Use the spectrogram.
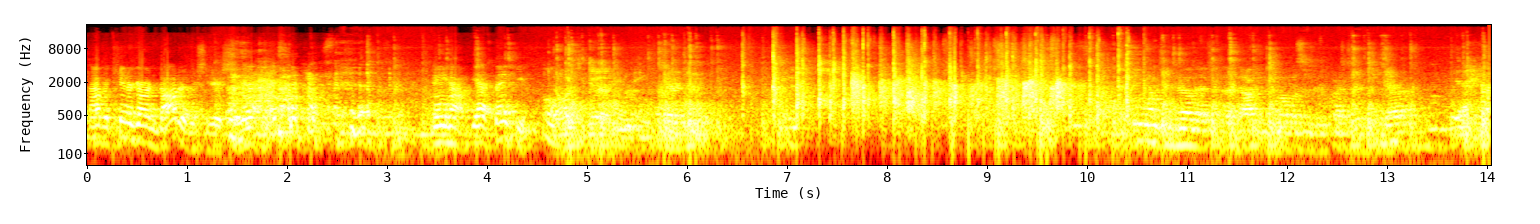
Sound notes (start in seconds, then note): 6.6 group Applause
